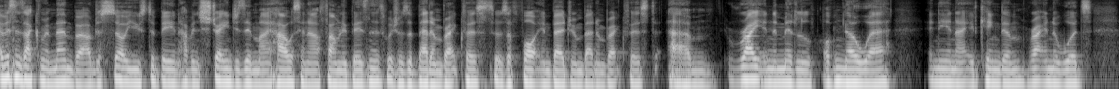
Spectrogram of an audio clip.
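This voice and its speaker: A man with a British accent speaks at a very fast pace with hardly any pauses, his medium-pitched voice monotone and flat in intonation. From northern England. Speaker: hospitality business founder. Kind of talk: podcast interview. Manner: halting.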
